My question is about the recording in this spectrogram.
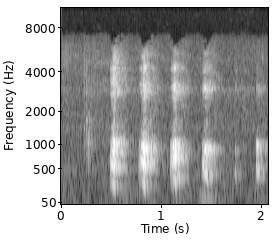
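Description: A man laughing: a short run of about four chuckles in quick succession, starting about half a second in.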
